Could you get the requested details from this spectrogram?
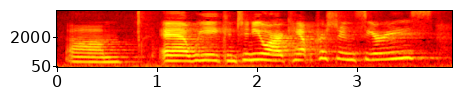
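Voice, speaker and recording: A woman speaks with ordinary pitch variation. Audible room echo fills the recording. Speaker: pastor. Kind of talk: announcements to congregation. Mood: warm, friendly. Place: church. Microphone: camera far.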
